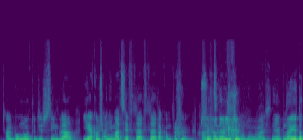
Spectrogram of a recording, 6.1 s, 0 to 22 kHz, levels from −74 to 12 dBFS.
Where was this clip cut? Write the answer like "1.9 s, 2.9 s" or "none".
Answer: 1.6 s, 2.9 s, 3.9 s

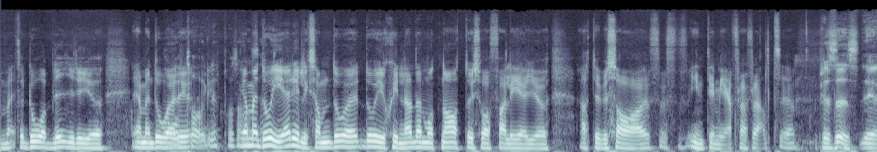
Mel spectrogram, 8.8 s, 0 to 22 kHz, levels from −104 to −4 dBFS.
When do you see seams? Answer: 3.6 s

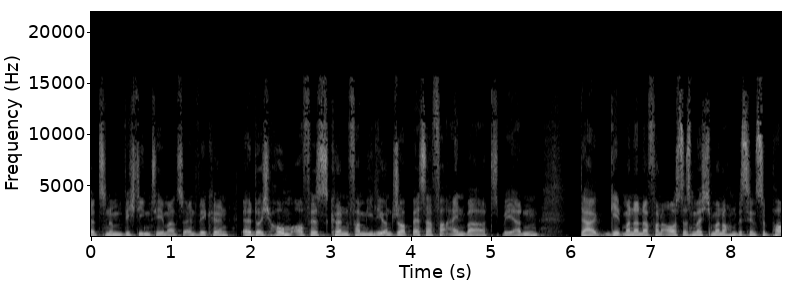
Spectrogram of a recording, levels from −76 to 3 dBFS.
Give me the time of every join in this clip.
1.8 s

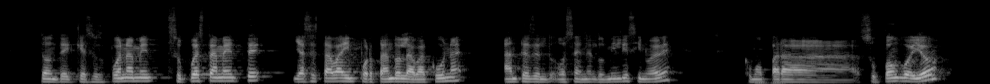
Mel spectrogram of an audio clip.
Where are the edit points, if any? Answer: none

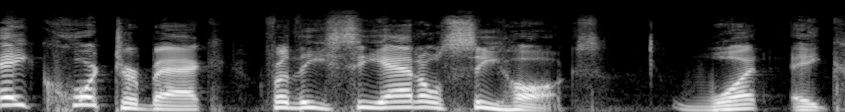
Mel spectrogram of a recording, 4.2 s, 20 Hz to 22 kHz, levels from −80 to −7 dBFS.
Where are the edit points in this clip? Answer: 1.2 s, 3.2 s

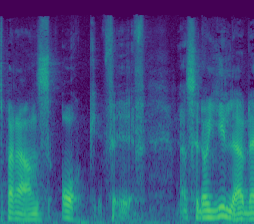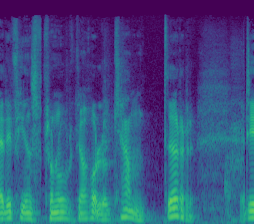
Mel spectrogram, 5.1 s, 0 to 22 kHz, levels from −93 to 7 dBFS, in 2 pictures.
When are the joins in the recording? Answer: 1.3 s, 2.0 s, 2.9 s

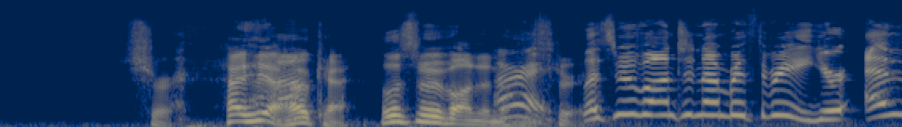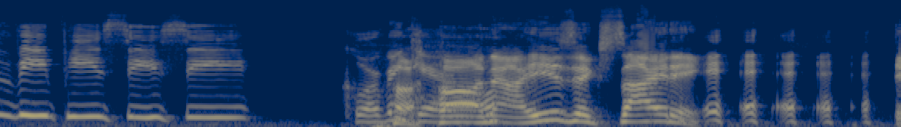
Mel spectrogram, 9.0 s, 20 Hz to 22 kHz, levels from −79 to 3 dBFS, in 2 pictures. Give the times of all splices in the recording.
1.8 s

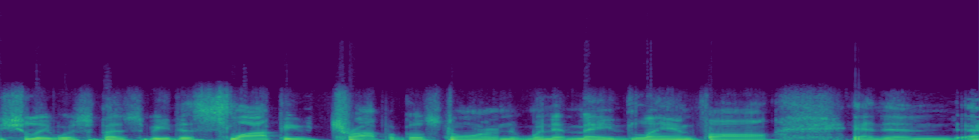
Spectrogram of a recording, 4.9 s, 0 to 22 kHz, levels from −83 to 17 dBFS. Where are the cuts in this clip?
none

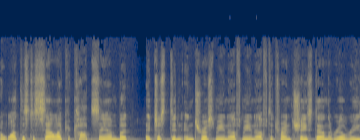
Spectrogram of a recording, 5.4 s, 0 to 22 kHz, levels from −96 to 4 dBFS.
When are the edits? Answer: 1.4 s, 2.2 s, 3.6 s

